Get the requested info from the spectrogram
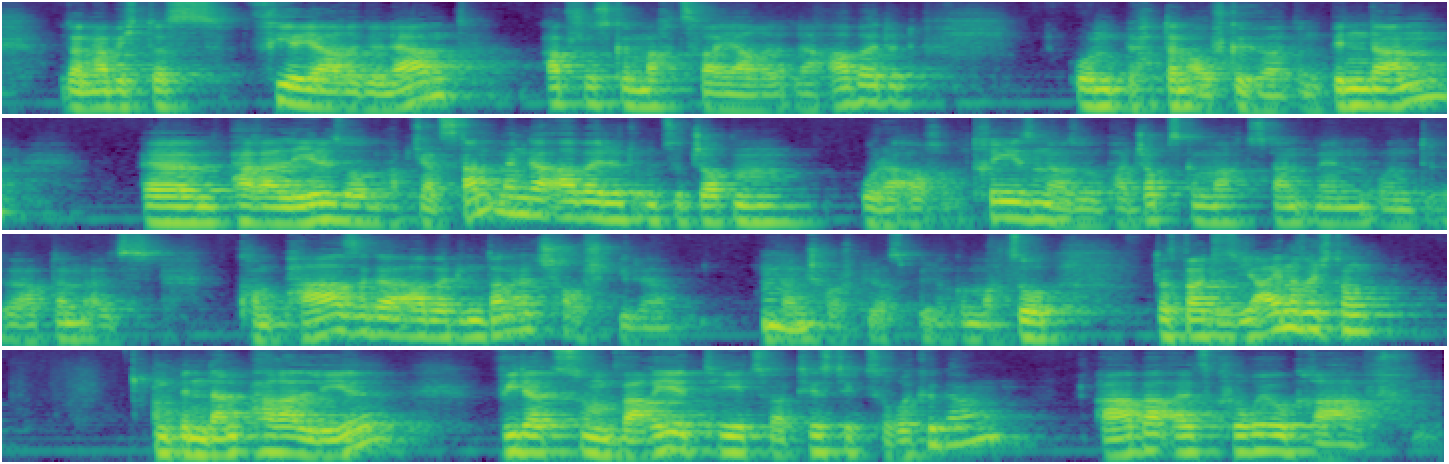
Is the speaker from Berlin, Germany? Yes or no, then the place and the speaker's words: yes; Berlin, Germany; Wir kommen aus der DDR, wir sind in Ostberlin hier gewohnt, ich bin ja auch groß geworden.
